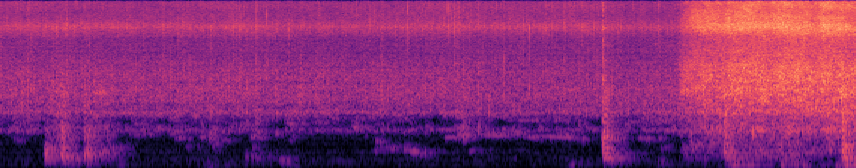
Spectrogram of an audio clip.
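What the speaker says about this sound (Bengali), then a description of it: "আবার একটু ভাজা ভাজা করে নেবো।" Soft sizzling of a spice and tomato paste frying in oil in a pan, with occasional scraping stirs, growing into a louder, steady hiss near the end.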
